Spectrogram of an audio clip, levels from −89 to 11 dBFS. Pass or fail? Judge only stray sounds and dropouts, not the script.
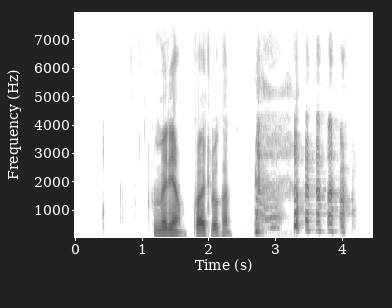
fail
